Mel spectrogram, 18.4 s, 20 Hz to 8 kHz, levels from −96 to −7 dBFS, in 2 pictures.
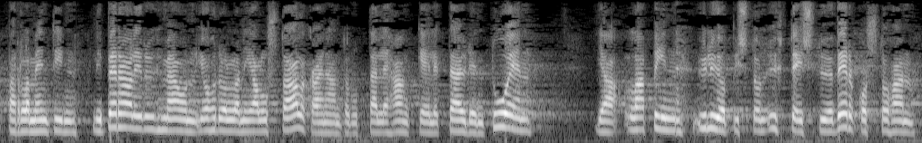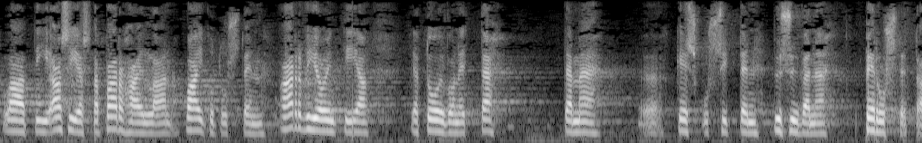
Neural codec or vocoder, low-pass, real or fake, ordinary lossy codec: none; none; real; none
